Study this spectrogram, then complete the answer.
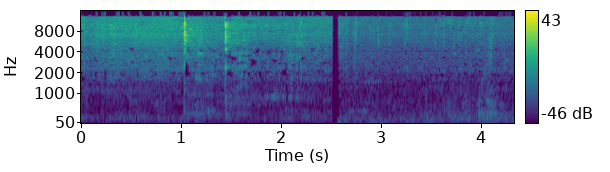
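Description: Boiled arhar dal going into a pan of frying tomatoes with hing, two sharp clinks of a spoon against the pan, then a close continuous sizzle with stirring.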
